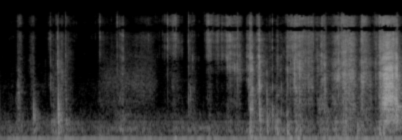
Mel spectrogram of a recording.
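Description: Cardboard shipping box being torn open by hand, its sealed end resisting. A few small clicks and rustles come first, then a tearing sound builds over the last two seconds, loudest just before the end.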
